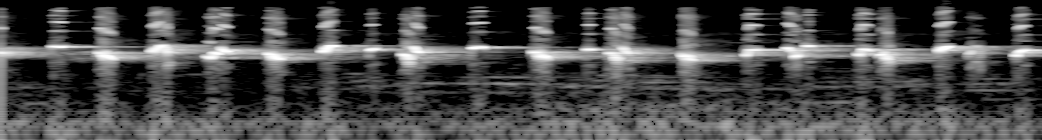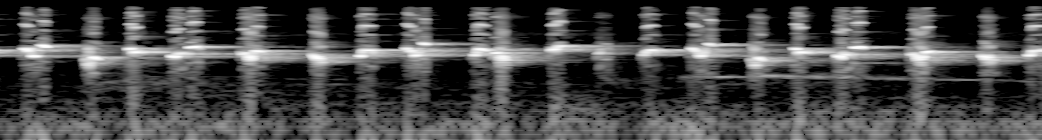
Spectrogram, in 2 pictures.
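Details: Yellow-vented bulbul in a long non-stop song, used as a lure for young birds: quick, bubbly paired notes with crisp high clicks, repeated steadily for ten seconds with no break.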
